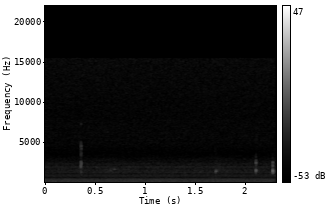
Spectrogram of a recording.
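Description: Near silence with a faint, steady electrical mains hum and a faint tick about half a second in.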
